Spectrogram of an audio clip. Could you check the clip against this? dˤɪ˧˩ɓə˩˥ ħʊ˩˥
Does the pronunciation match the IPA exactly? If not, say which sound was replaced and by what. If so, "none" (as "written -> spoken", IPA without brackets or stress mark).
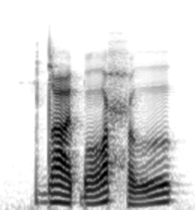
ə˩˥ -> ɔ˩˥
